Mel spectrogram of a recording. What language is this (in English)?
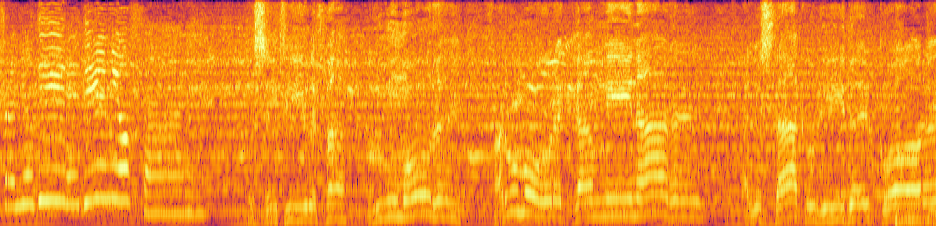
Croatian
